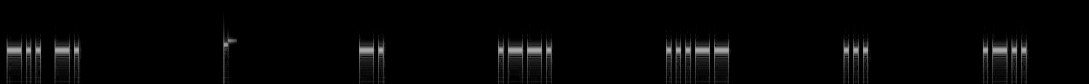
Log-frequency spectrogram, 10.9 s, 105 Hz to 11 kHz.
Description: Morse code, heard as a keyed tone, about 25 wpm, spaced as for 8 wpm, 700 Hz. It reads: DN NP3SL
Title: USA Call Signs - 5 Characters - 8x Character Spacing - 25wpm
